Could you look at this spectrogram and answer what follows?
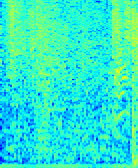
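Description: Gunfire and artillery in a Company of Heroes battle between Axis and Allied squads, a dense, loud rumble of shots and booms with a slightly stronger blast at the end of a very short moment.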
